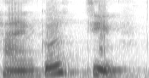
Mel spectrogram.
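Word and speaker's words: handkerchief: अब यहाँ पे देखिए डी जो है ये यहाँ पे साइलेंट है, मतलब हम डी को प्रोनाउंस नहीं कर रहे हैं, केवल यहाँ पे HAN को हम प्रोनाउंस कर रहे हैं हैन।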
